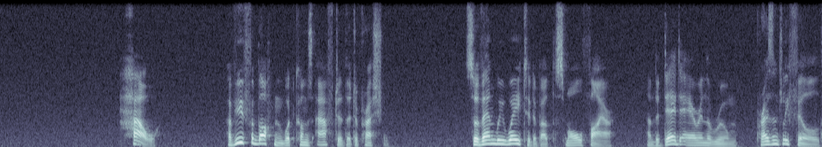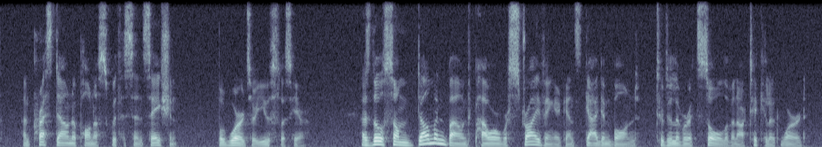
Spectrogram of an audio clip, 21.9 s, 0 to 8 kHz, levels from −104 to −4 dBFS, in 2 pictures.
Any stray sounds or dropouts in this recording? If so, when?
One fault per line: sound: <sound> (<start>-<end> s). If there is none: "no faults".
no faults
